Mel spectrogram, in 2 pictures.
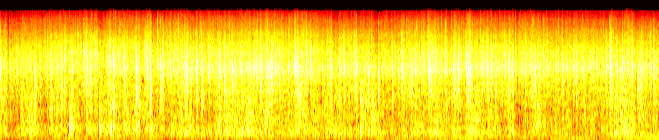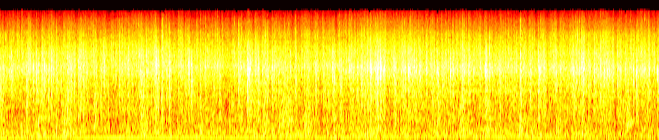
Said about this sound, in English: This is awesome. I live in Arizona, so rain is awesome. This is the beginning of monsoons. Wow. That hail sounds like fucking snowballs. This is cool.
